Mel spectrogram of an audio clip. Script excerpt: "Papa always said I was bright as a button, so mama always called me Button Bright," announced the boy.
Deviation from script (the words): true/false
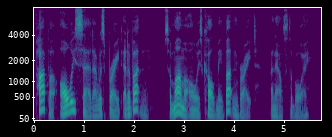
true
